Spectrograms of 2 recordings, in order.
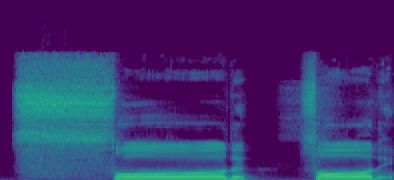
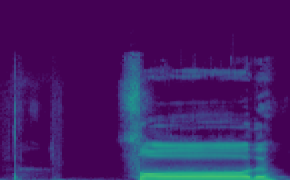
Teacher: تو اس کا ادا کرتے وقت ایک آواز تیز مثل سیٹی کے نکلتی ہے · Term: صفیر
